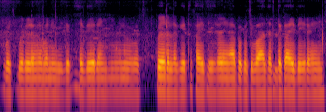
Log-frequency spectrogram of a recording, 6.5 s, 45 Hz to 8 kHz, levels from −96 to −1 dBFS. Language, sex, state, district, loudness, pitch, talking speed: Hindi, male, Chhattisgarh, Korba, -28 LUFS, 110 Hz, 245 wpm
